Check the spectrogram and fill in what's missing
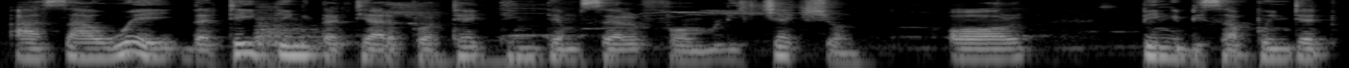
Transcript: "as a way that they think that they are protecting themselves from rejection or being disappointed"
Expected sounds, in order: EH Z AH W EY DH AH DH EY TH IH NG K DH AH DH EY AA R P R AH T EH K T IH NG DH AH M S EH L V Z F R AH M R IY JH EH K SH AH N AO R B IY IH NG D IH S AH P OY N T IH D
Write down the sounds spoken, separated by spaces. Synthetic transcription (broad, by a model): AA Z AH W EY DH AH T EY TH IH NG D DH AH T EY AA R P R AH T EH K T IH NG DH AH M S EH L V F R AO M R IY JH EH K SH AH N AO L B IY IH NG D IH S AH P OY N T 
